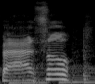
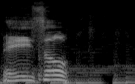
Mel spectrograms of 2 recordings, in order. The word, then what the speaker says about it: Basil: a fun fact anyway i prefer you pronounce it basil not basil basil sounds nasty pause it no problem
